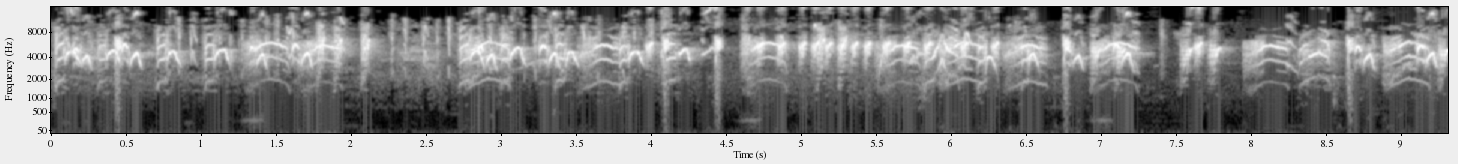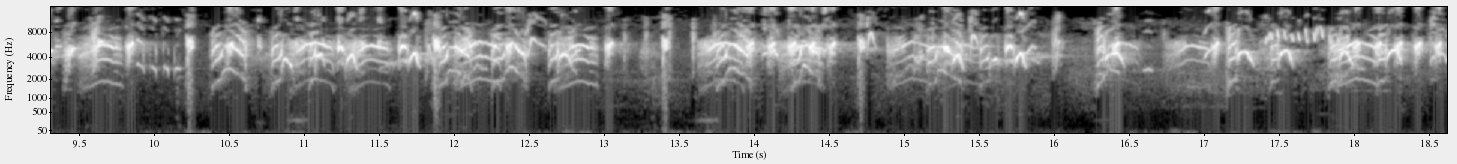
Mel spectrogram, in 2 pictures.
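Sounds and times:
shrill lovebird chatter: 0:00.0 - 0:18.6
sharp clicks: 0:00.2 - 0:07.8, 0:08.4 - 0:14.9.

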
